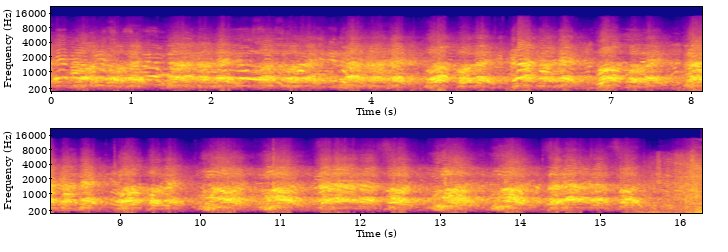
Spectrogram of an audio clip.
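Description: A large crowd of protesters shouting and chanting together in a steady rhythm, about one and a half shouts a second by the second half.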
